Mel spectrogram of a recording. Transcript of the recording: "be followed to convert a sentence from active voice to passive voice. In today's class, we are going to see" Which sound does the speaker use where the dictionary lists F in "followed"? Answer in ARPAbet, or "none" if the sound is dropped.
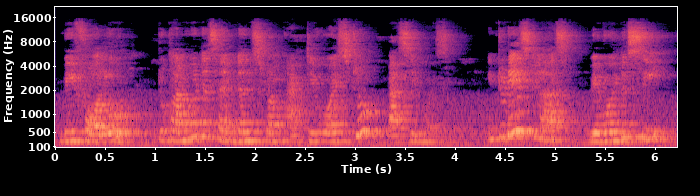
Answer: F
